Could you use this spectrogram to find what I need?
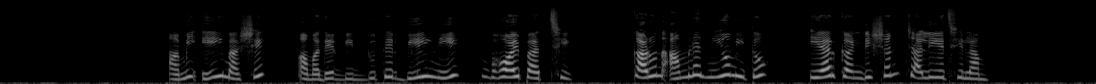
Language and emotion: Bengali, fearful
